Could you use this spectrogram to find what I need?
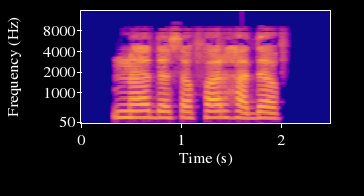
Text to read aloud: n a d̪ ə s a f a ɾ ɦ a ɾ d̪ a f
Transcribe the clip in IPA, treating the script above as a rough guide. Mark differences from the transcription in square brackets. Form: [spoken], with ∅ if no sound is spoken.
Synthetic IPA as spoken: n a d̪ ə s a f a ɾ ɦ a [∅] d̪ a f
